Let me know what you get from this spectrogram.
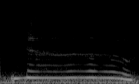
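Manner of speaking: sharp high cry of horror; horrified howl. A narrator's reading. Boy howling in horror as masked intruders burst in. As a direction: yelp it out, suddenly terrified. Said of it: "Lee let out a horrified howl".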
